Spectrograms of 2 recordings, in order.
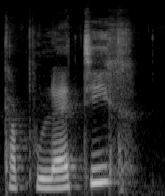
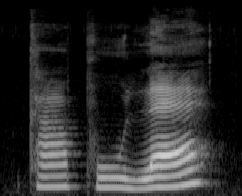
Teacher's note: The accent falls on the second class, so Capuletich. The accent is on the le. · the words have fixed accents which fall on the second last syllable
